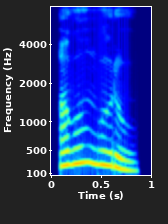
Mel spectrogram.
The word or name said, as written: ಅವುಂಗುರು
